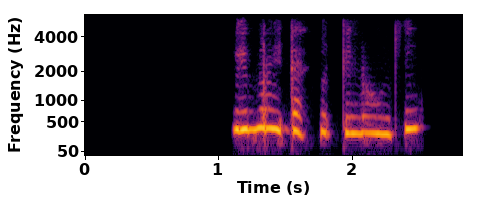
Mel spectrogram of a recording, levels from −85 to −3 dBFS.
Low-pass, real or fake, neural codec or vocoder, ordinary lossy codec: 5.4 kHz; fake; codec, 16 kHz, 1 kbps, FreqCodec, larger model; Opus, 24 kbps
